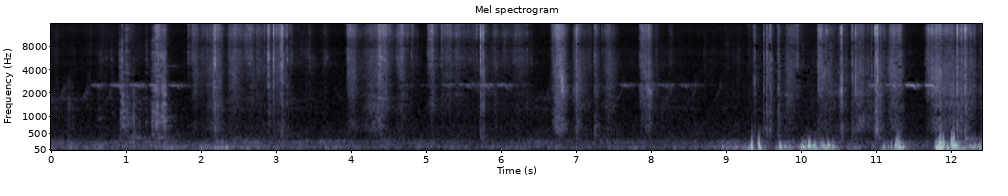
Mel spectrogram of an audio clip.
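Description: Dry spaghetti strands clicking and rustling against each other and the metal pot as a slotted spatula presses the bundle down into the water. The handling gets louder about two-thirds of the way in, with heavier knocks and scrapes.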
